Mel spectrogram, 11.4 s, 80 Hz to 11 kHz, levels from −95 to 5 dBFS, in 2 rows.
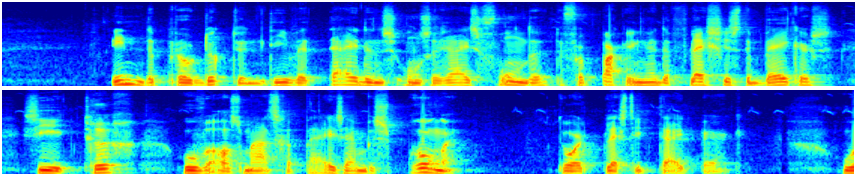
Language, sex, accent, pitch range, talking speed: Dutch, male, Dutch, 110-140 Hz, 155 wpm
